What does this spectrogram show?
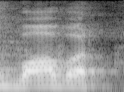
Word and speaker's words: Vavar: Malayalam pronunciation is pronounced as Vavar.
